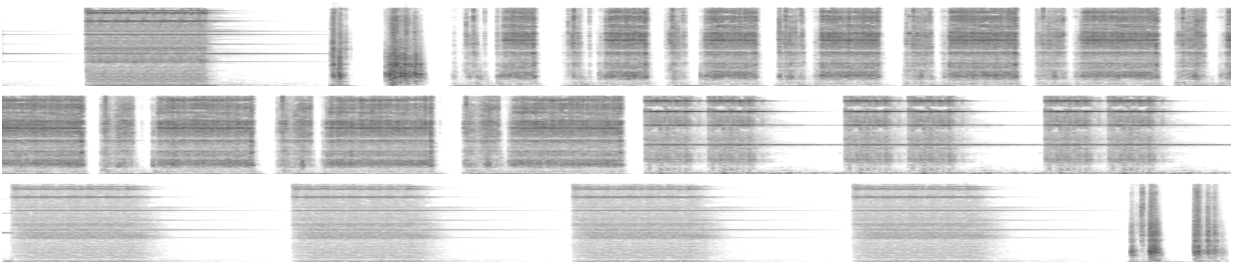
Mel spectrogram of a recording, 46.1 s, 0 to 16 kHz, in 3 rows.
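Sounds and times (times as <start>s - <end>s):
telephone bells ringing: 0.0s - 3.9s, 23.4s - 33.2s, 37.9s - 40.1s, 41.4s - 43.9s.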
